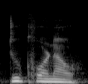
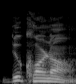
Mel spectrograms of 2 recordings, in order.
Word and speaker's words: Ducournau: So yeah, and let me just say her name properly. Her name is Julia Ducournau. Ducournau. Yeah. Ducournau. Yep. Okay.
